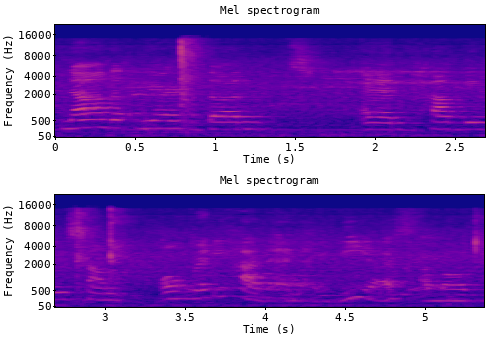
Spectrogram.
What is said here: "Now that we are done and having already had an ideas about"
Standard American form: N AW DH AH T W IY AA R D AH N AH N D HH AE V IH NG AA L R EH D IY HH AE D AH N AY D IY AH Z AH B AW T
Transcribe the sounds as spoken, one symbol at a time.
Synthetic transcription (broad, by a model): N AW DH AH T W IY R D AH N AH N D HH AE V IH NG AA L R EH D IY HH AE D AH N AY D IY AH S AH B AW T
